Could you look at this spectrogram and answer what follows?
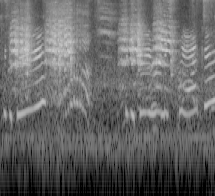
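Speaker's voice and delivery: high parrot-like voice; parakeet chatter. Pretend. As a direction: chirp it like a pet parrot. Talking to a parrot.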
